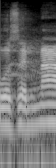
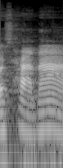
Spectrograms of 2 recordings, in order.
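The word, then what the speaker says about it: Shana: เรียบ ร้อย เอา ตัว เซน หน้า ไป แล้ว ชาน่า ป่า วะ เออ มัน อ่าน ว่า ชาน่า นะ ไม่ ใช่ เซ็น หน้า นะ โทษ ชาน่า โทษ ๆ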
